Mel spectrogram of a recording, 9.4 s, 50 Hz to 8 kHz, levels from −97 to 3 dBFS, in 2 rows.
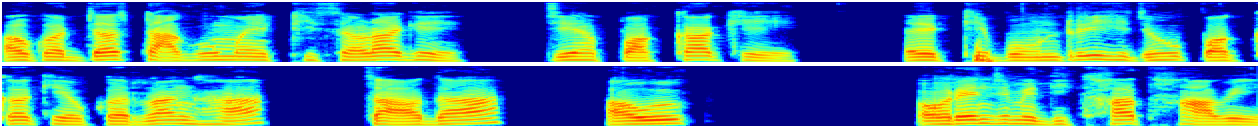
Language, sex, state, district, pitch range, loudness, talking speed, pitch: Chhattisgarhi, male, Chhattisgarh, Jashpur, 150-175 Hz, -18 LUFS, 185 wpm, 160 Hz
